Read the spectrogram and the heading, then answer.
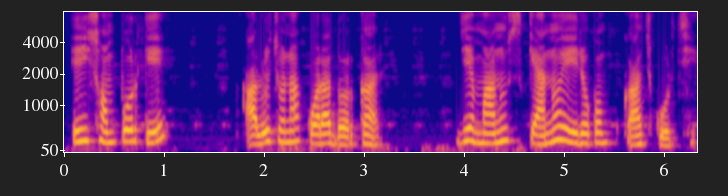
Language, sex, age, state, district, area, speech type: Bengali, female, 30-45, West Bengal, Hooghly, urban, spontaneous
